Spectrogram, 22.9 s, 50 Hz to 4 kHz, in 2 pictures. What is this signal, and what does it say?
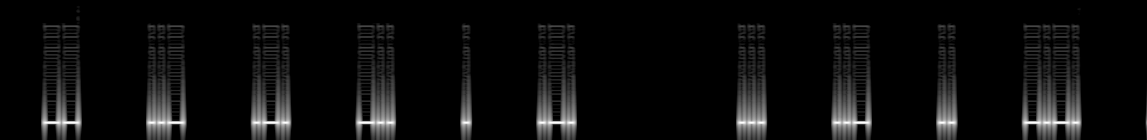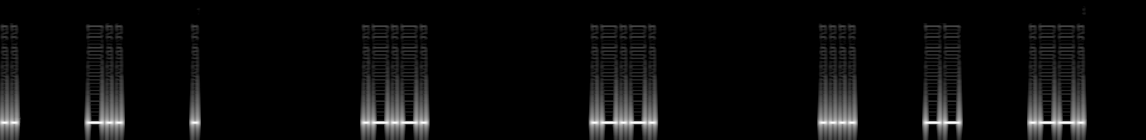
Morse code, heard as a keyed tone, about 25 wpm, spaced as for 10 wpm, 550 Hz. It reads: MURDER SUICIDE <AR> <AR> HMP
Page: news headlines in morse code at 10 wpm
